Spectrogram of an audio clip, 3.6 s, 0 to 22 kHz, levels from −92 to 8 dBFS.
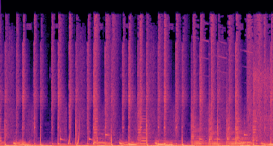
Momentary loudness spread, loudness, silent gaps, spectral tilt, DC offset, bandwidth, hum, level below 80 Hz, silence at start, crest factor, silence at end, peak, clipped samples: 3 LU; -14 LUFS; none; -5 dB/octave; under 0.1%; over 20 kHz; none; -12 dBFS; 0 s; 10 dB; 0 s; 0 dBFS; under 0.1%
